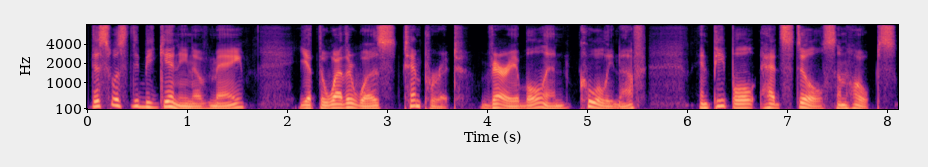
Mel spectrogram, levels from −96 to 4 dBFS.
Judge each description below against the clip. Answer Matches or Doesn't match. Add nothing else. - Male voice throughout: Matches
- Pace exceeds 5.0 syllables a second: Doesn't match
